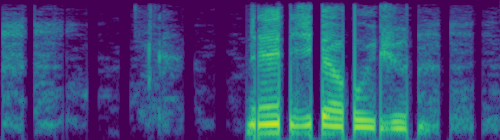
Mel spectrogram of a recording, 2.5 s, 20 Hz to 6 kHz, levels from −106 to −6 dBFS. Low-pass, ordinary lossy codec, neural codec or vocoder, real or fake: 5.4 kHz; Opus, 64 kbps; none; real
